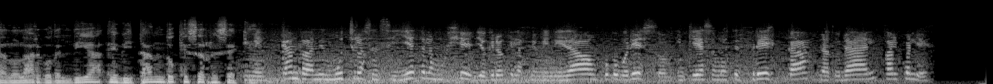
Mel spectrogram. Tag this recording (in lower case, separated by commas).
speech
